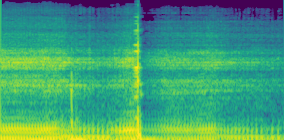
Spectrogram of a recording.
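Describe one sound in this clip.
A sharp thump sounds as a dirt bike bumps over the trail.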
